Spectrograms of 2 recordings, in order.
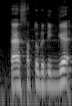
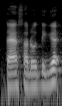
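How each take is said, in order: First: The voice has a neutral, unaltered tone balance. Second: The voice has a darker, bass-heavy tone balance. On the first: "equalizer-nya di sini yang normal" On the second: "equalizer dark"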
